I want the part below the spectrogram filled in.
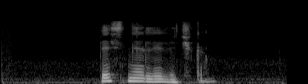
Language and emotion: Russian, neutral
